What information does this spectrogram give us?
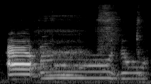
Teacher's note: عین کا مخرج عام الحلق, مخرج خاصہ عین, مخرج خاصہ وسط الحلق. وسط الحلق یا مڈل آف دا تھروٹ, یہاں سے عین ادا ہوگا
